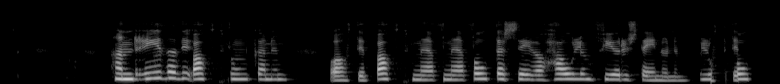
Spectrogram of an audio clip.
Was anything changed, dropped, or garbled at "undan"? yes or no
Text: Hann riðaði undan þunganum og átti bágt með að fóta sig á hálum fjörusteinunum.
yes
